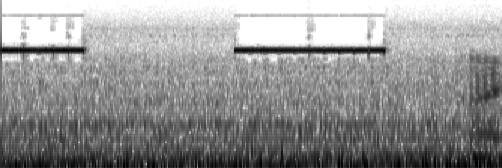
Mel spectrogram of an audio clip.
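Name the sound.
truck warning beeping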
